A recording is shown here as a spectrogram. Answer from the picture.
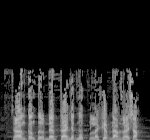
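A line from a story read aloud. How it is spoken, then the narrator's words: Gleeful cackling laughter. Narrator (Vietnamese): Hắc Diệu Quân thích chí bật cười khanh khách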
